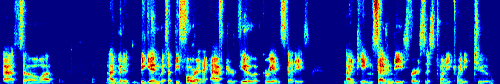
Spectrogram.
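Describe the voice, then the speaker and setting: An older male professor chatting casually on a video call before his talk, relaxed and quick to laugh. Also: on the low side, gravelly, slight background noise, poor audio. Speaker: professor, guest speaker.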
